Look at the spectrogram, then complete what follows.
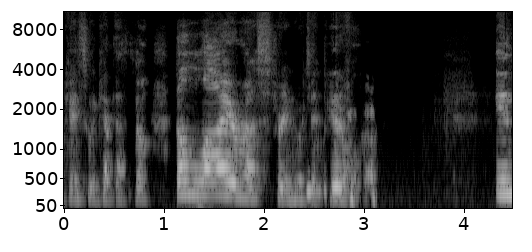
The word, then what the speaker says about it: Lyra: doing good great good did I pronounce it right lra or is it Lyra it's actually Lyra it is Lyra we've gotta get that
